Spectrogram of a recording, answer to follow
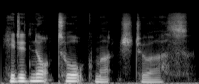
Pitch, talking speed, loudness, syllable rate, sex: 130 Hz, 210 wpm, -17 LUFS, 3.8 syllables/s, male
